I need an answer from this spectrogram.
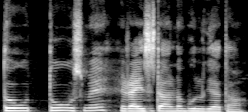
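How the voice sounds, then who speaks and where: A woman's voice: a little high, fairly even intonation, moderate pace, no room sound, studio quality, natural voice. A woman voicing a shy young man who fusses and teases, in a recapped romance series.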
